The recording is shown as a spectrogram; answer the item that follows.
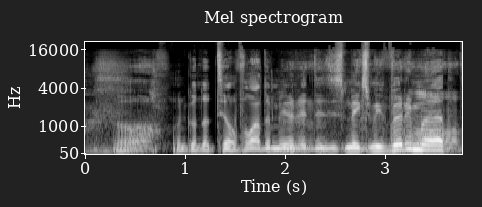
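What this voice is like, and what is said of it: Put-on Russian accent. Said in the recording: “He's got a Russian accent. ... He's got to have a Russian accent. ... Yeah, he's Russian now.”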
